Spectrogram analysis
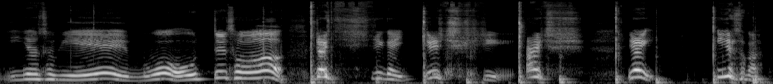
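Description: A woman voicing every character in a comic cartoon, switching between them and breaking into shouts and mock crying. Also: on the high side, drawn-out words, background noise.

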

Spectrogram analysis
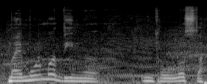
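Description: Young male gamer, high-voiced, crude and excitable, shouting bursts, casual play-by-play on a desk mic with faint game music behind. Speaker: gaming youtuber. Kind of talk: casual gameplay commentary. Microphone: desk USB microphone.

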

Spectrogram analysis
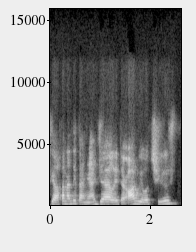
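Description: A woman's voice: mid-range voice, quick pace. A young woman with an Indonesian accent hosts an online event casually and chattily, talking through a face mask. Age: young adult. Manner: informal, code-switching chatty delivery. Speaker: host of an online workshop. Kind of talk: casual bilingual event hosting. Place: public area, on a video call. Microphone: video call, masked mouth. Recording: dull, muffled video call audio.

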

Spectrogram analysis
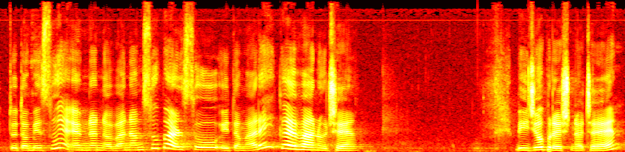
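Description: A woman's voice: fairly high pitch, pushed and bright, long reverb tail. A woman teacher reading a story aloud to young children, stopping often to ask them questions. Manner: speaks directly to children, asking them questions.

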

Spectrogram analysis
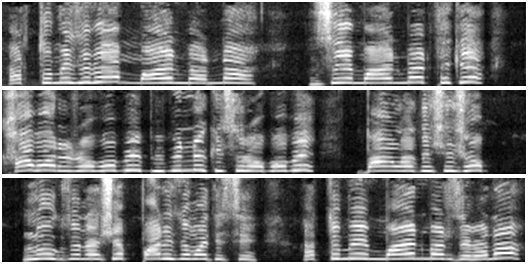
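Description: A woman voicing a nagging, dismissive young village sweetheart in a comic cartoon, with a colloquial Bangladeshi regional accent and a creaky voice. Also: very high voice, level tone, a little fast, dry recording. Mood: annoyed, scolding. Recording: music under the voice.

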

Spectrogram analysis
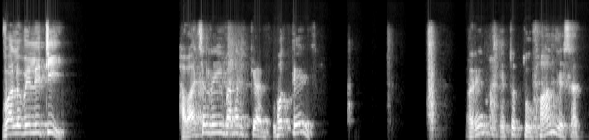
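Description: High-voiced encouraging teacher. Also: male voice, big pitch swings, slow pace, long pauses, darkish tone. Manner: encouraging, calls students beta, repeats words for drilling. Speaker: English vocabulary teacher. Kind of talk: online coaching class. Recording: dull lo-fi sound.

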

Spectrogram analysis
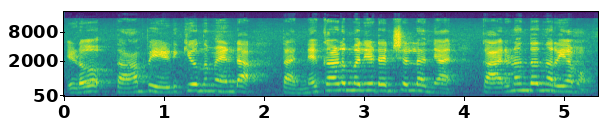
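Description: A smug, scheming boss who talks down to his worker and waves away danger, with a woman putting him on. The pitch runs somewhat high, in an echoey room. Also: normal speed, fairly bright tone, a little hiss or hum. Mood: scheming assurance. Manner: dismissive, reassuring with contempt. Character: scheming male manager, calm and bossy.

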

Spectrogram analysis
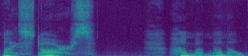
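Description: A man voicing a woman swooning over a handsome man, in breathy asides. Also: medium pitch, sing-song, drawn-out words, no room sound, full character voice.

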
